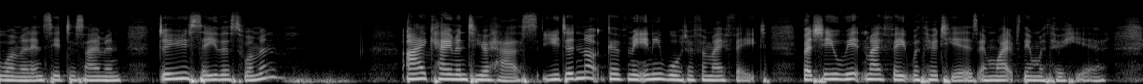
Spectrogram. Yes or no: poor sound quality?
no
